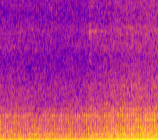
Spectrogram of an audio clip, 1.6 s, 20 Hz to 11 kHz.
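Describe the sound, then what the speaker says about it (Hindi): A Swaraj 744 FE tractor fitted with a 14-disc harrow runs with a deep, steady diesel rumble, loud and close, swelling slightly as the revs climb, with no talk over it. "ट्रैक्टर की आवाज हम सुने तो बहुत जबरदस्त आवाज है"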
